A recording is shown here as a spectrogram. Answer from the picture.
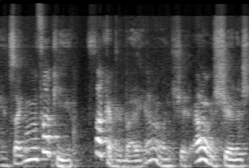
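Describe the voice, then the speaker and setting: A man at a fairly quick pace with very wide pitch swings, plus audible room echo and noticeable background noise. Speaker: knife maker livestreamer. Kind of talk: casual livestream chat. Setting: live stream.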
